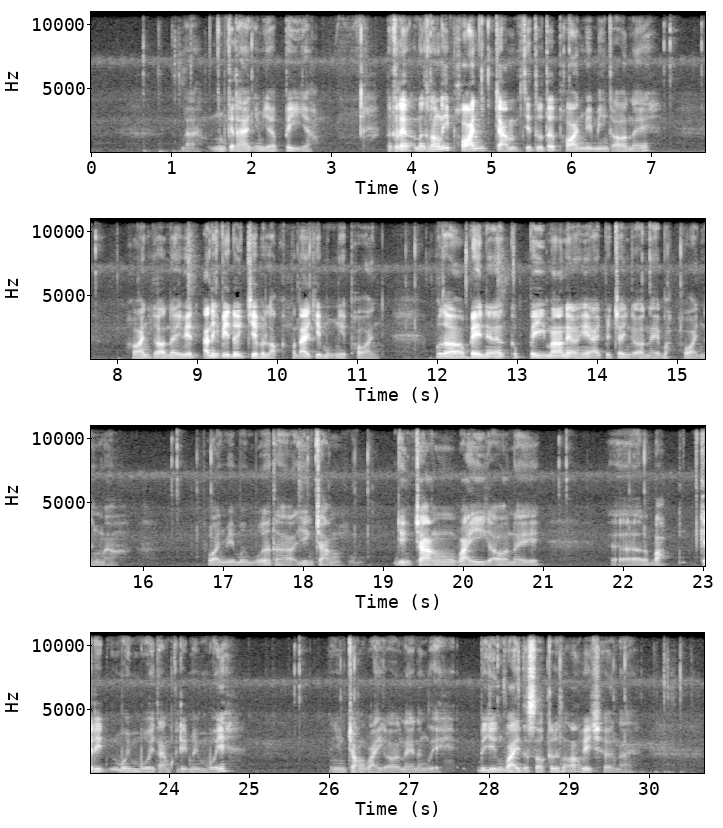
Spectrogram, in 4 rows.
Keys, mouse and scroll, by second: 0.1-1.3 typing, 1.4 scroll down 1, 1.7 middle click, 2.5-3.1 scroll down 1, 3.1 scroll up 2, 4.8 right click, 7.5 double click, 8.2 Escape, 8.4 Escape, 8.7-9.1 scroll up 1, 9.9 scroll down 1, 10.1 scroll up 1, 10.2 middle click, 11.5 middle click, 11.6 scroll down 1, 11.8-13.6 typing, 12.8 scroll up 1, 14.8 middle click, 15.0-16.0 scroll down 1, 16.6 middle click, 18.3 scroll down 1, 18.4 scroll up 1, 18.5 middle click, 19.1-19.5 scroll up 3, 20.4 scroll up 5, 21.5-21.9 scroll down 6, 22.0 middle click, 22.6-22.9 scroll up 2, 24.5-25.6 scroll up 5, 25.8 scroll down 7, 26.0 middle click, 26.6-27.2 scroll up 2, 28.1 space, 28.3-28.6 scroll down 1, 28.6 middle click, 29.5 middle click, 29.6-30.5 typing.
